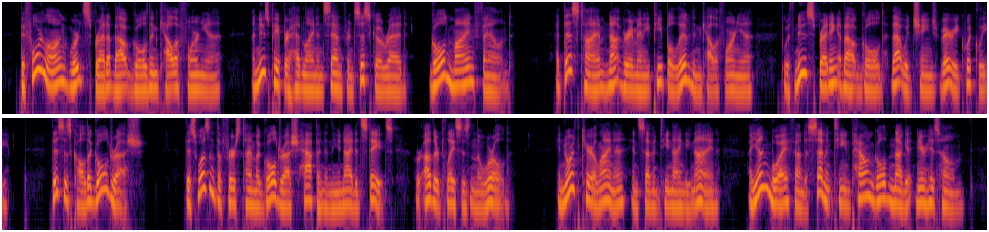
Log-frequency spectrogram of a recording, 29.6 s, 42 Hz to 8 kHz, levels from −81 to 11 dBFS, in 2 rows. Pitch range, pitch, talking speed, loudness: 130-170 Hz, 140 Hz, 165 wpm, -19 LUFS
